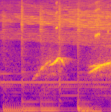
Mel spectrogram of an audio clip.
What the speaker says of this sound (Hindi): पहले सीटी बजाना तो सीखो।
